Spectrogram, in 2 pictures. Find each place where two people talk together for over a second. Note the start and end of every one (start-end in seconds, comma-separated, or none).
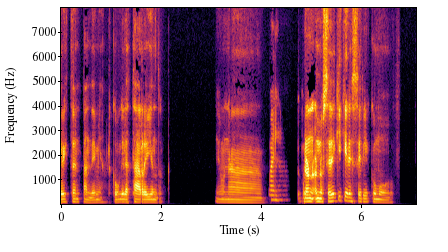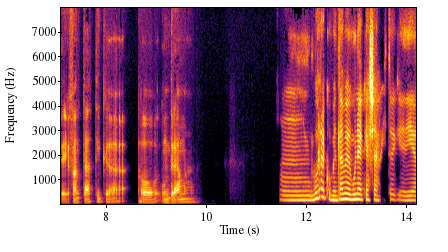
none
